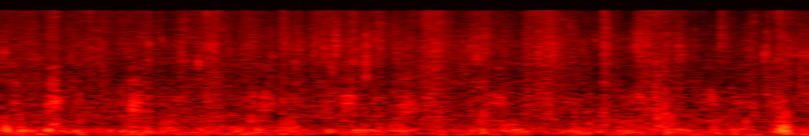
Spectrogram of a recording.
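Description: Faint, irregular footfalls on grass from a small flock of Zwartbles sheep trotting and a person walking behind them, with one sharper tap just before the end.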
